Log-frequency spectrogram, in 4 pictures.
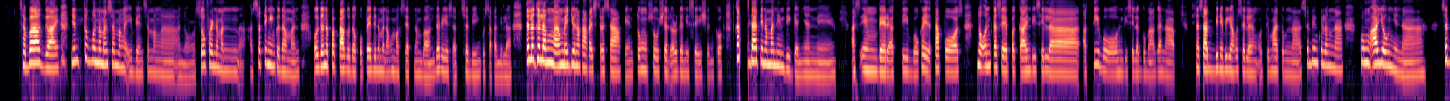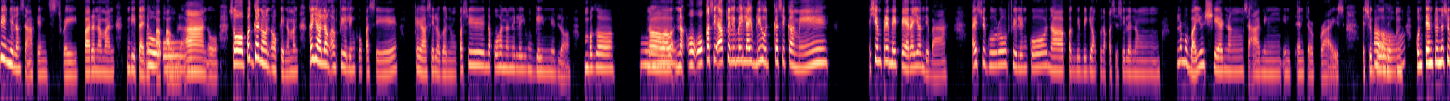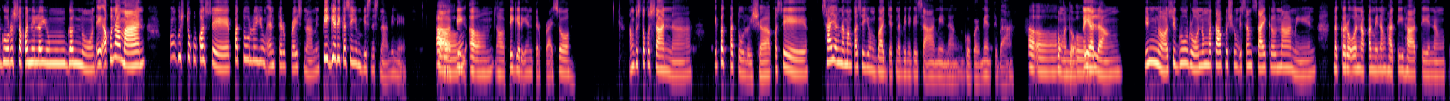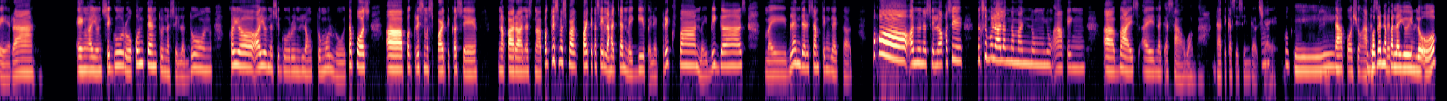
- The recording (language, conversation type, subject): Filipino, advice, Paano ko sasabihin nang maayos na ayaw ko munang dumalo sa mga okasyong inaanyayahan ako dahil napapagod na ako?
- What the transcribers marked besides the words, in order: background speech; in English: "ultimatum"; tapping; dog barking; in English: "something like that"; chuckle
